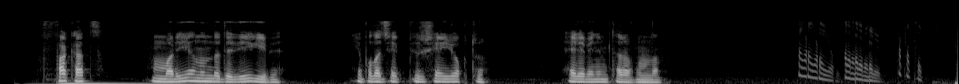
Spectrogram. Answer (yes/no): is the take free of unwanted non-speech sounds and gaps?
no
